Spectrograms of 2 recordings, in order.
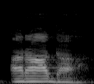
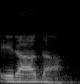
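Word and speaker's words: أراد: will be pronounced as Arada. Arada in Urdu we say irada.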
